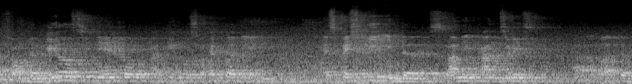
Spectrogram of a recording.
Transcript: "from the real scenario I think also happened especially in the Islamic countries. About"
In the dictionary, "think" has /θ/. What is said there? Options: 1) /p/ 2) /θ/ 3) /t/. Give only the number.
3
